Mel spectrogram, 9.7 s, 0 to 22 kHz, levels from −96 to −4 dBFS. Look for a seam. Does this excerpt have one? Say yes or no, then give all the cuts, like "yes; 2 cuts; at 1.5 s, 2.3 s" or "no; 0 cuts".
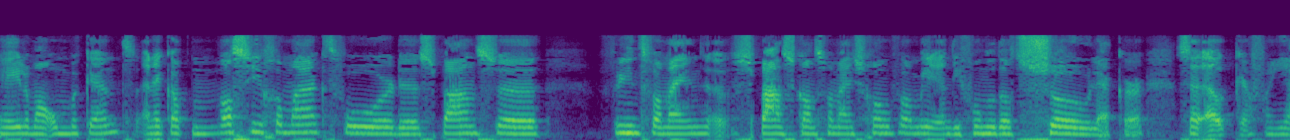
no; 0 cuts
